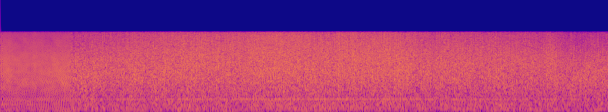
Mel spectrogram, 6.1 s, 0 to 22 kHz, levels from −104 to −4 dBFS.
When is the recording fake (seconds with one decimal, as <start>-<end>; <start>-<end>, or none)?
0.0-0.7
